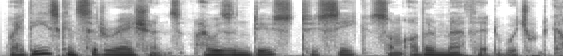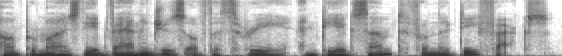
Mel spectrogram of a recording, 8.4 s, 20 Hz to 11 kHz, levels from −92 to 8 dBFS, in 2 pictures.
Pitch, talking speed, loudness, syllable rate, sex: 110 Hz, 180 wpm, -18 LUFS, 5.1 syllables/s, male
